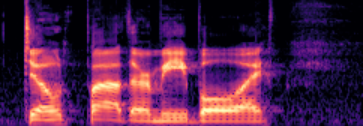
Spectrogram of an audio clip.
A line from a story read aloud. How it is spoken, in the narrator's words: my voice had a monotone that plainly said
